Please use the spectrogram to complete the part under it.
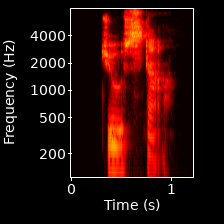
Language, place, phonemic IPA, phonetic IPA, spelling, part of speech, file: Hindi, Delhi, /t͡ʃuːs.nɑː/, [t͡ʃuːs.näː], चूसना, verb, LL-Q1568 (hin)-चूसना.wav
- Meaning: 1. to suck, draw in 2. to suckle 3. to exhaust, empty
